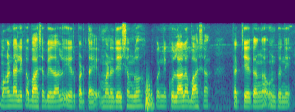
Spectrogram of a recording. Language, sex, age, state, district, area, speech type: Telugu, male, 18-30, Andhra Pradesh, Sri Satya Sai, urban, spontaneous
